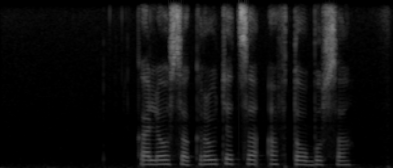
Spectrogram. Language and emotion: Russian, neutral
